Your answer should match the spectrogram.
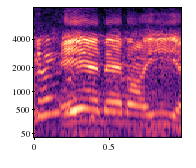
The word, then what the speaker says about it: Annie: They're both pronounced the same way. A-N-N-I-E and A-N-Y.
